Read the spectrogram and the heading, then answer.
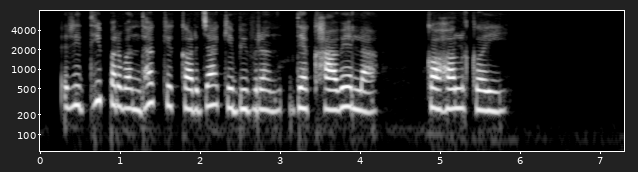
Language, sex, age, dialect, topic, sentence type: Magahi, female, 18-24, Western, banking, statement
